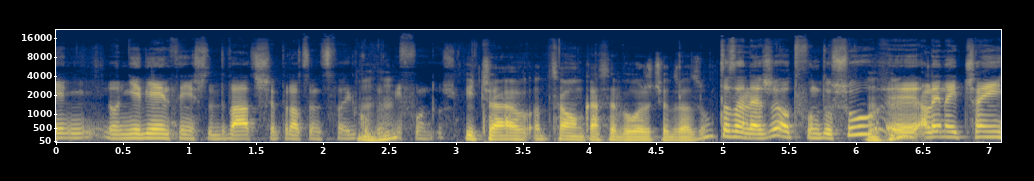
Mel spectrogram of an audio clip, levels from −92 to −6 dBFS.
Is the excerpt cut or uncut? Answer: cut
